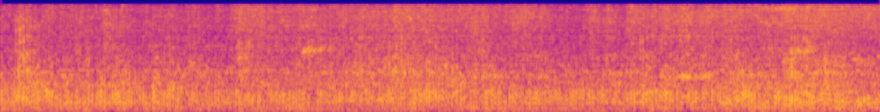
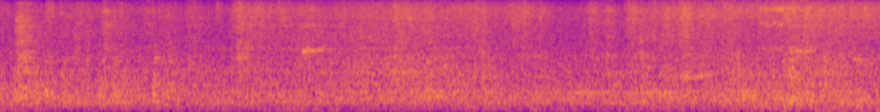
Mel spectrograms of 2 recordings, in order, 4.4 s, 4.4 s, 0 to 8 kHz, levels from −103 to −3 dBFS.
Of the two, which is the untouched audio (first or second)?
second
